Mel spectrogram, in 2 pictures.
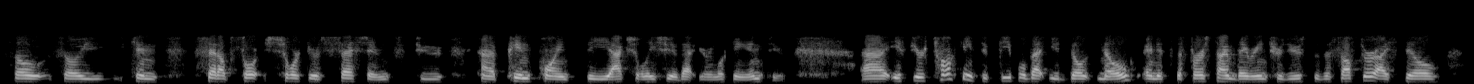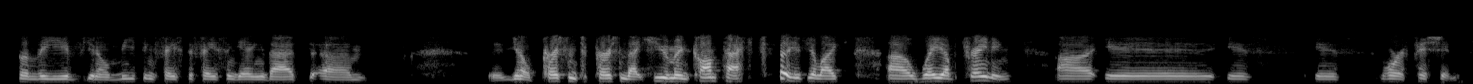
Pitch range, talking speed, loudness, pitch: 125-145 Hz, 155 wpm, -27 LUFS, 135 Hz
